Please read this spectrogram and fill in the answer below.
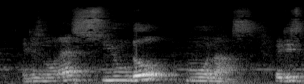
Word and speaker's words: Pseudomonas: example is a pseudomonas pseudo starts from p but p is silent here it is known as pseudomonas it is pronounced as pseudomonas pseudomonas is an example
